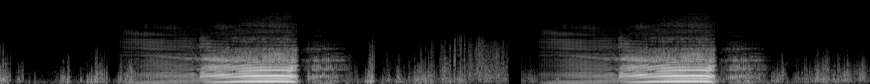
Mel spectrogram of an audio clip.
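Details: Cow moos while roaming, two loud, deep, tonal calls about four seconds apart, each bending upward then dropping away, with faint rustles and knocks in the quieter gaps.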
